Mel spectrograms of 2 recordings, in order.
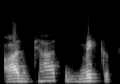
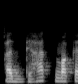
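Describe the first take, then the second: First: आध्यात्मिक slow, long aa and "mik" ending; correct form. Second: अध्यात्मक with short first a and "mak" ending; wrong form demonstrated. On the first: Teacher correcting for students, slow careful आध्यात्मिक. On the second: Teacher showing students the error, mistaken अध्यात्मक. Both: Shown as a demonstration. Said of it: "अध्यात्मक नहीं".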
